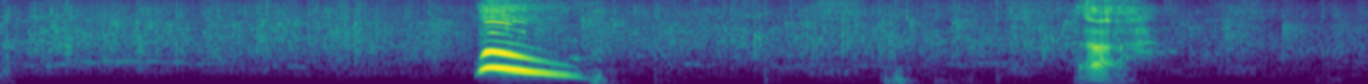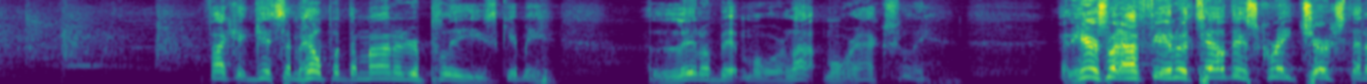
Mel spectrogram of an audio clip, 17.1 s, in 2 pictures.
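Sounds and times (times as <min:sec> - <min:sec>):
audience clapping hands: 0:00.0 - 0:10.8
speech: 0:06.7 - 0:07.2, 0:09.8 - 0:14.5, 0:15.2 - 0:17.0.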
